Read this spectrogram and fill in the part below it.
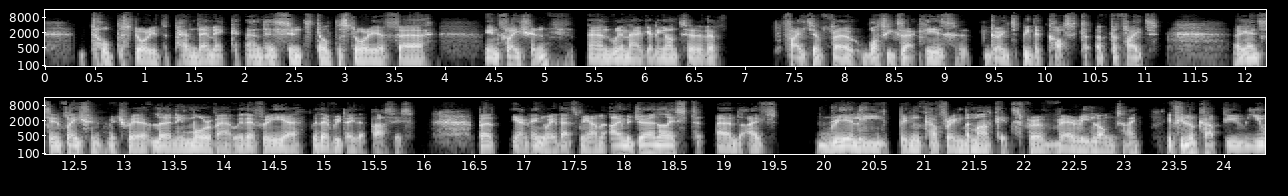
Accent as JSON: {"language": "English", "country": "United Kingdom", "tie": "born or raised there", "moved": "yes", "lives_now": "United States", "said": "I'm actually these days an American citizen, but as you can probably hear, I'm a native from Britain."}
